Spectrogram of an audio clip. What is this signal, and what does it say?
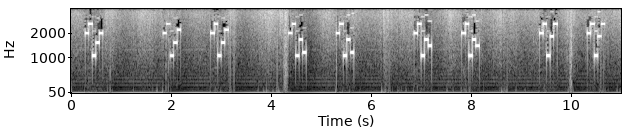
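Five-tone selective call (ZVEI), heard as quick runs of five tones, tones of about 70 ms. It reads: 88158 88159 88159 88162 88162 88164 88164 88177 88177
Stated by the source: Five-tone ZVEI selective call 88020, received by SDR.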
